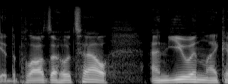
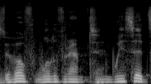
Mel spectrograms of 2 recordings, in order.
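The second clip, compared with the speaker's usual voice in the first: accent that sounds Welsh; 4 semitones higher, 4 dB quieter than usual. Speakers trying out accents on each other, accent that sounds Welsh. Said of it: "that sounds like a Welshman there".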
